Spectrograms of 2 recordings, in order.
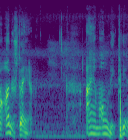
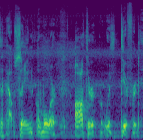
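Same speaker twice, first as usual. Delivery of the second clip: usual speaking voice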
